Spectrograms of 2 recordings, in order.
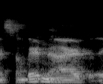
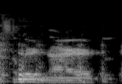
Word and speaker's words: São Bernardo: Tava na hora de você aprender a falar o nome da minha cidade, né? São Bernardo, é isso mesmo. – Eu falei certo, Zé, agora. – Falou certinho agora, São Bernardo.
